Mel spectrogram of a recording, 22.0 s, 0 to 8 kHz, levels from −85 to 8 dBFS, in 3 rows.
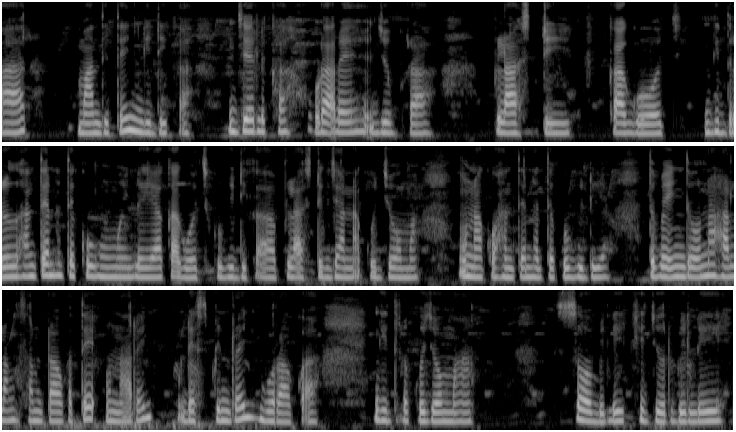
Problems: none marked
